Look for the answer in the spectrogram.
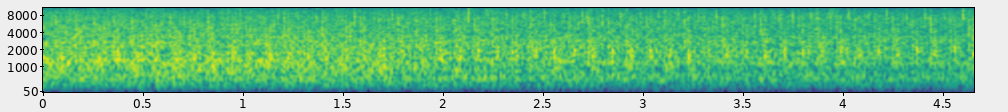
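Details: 2000 Isuzu Trooper 3.5L V6, 140,000 miles, at idle: a hard, regular, rapping knock of about two to three a second. It began together with an upper-front oil leak. Oil was overfilled by half a quart, with no oil pressure or check engine lights. Cause undiagnosed.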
